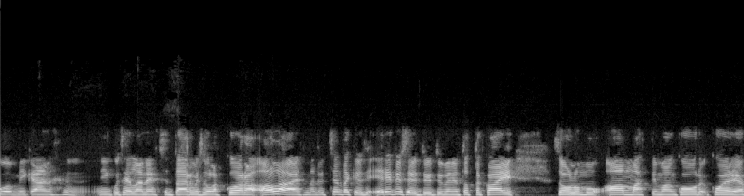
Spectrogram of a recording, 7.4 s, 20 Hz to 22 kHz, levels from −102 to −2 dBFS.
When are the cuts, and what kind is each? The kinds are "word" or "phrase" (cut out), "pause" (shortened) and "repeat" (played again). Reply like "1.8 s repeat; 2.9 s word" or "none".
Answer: none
